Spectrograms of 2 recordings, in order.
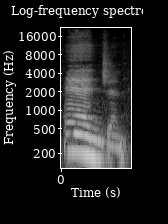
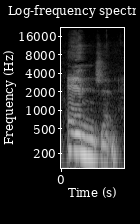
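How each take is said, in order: No difference in how they are said.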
